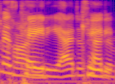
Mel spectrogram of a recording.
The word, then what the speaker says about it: Khadi: we all say Khadi. Yeah. She definitely said Katie on her video, and I forgot. Her name is Khadi Don, but it's spelled KHADIDON. Black people being creative.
